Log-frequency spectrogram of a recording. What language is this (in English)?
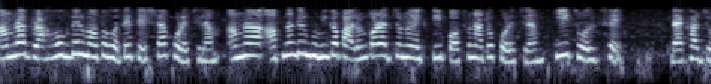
Bangla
